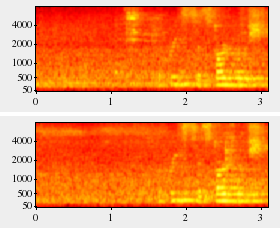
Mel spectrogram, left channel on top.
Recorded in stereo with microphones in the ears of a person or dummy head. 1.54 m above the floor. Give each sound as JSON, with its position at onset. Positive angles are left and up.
{"t": 1.6, "sound": "a woman speaking", "side_deg": 10, "distance_m": 1.1}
